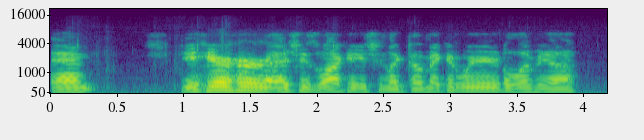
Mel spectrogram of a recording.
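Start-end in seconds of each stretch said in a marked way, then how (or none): 2.7-3.9 teasing, playful, lightly joking tone. Voicing the boss lady as she walks into her office: joking tone. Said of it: "you can tell she said it in, like, a joking tone".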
